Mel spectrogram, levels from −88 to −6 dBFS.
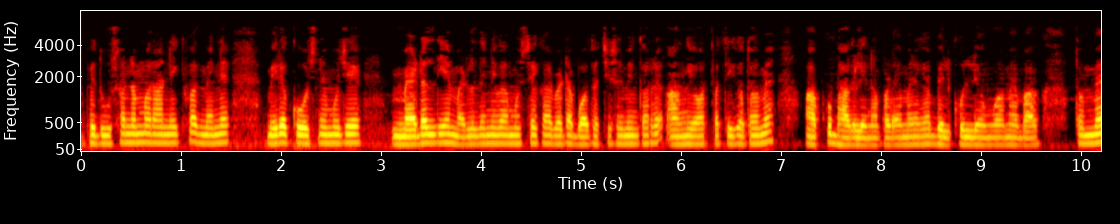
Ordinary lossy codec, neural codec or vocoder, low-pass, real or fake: MP3, 24 kbps; none; 7.2 kHz; real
